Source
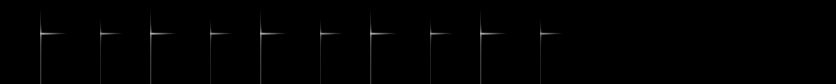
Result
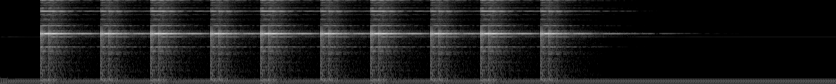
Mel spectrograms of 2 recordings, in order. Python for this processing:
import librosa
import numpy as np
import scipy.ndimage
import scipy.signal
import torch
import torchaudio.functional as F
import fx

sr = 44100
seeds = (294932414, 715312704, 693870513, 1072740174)

p1 = x + 10.0 ** (-62.0 / 20.0) * np.sin(2.0 * np.pi * 3600.0 * np.arange(len(x)) / sr)
p2 = np.where(np.abs(p1) >= 10.0 ** (-40.5 / 20.0), p1, 0.0)
p3 = p1 + (p2 * 10.0 ** (-5.0 / 20.0))
p4 = fx.leveller(p3, sr, passes=5)
p5 = fx.rev_double_slope(p4, sr, seeds[0], early_s=0.23, late_s=2.0, knee_db=-18, drr_db=-6.0)
p6 = fx.dmg_buzz(p5, sr, base_hz=60.0, harmonics=4, level_db=-49.0, tilt_db=-3, odd_only=False)
p7 = p6 + fx.echo_feedback(p6, sr, ms=77, feedback_pct=34, wet_db=-3.5, dry=0)
y = p7 * 10.0 ** (-1.5 / 20.0)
